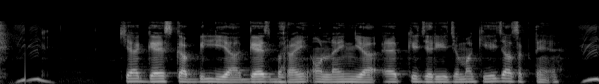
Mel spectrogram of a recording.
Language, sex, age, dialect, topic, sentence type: Hindi, male, 18-24, Garhwali, banking, question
